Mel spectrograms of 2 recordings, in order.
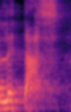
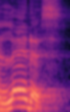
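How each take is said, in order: First: The second syllable sounds like 'ass'. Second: The second syllable sounds like 'us'. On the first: The speaker calls it wrong. "on ne dit pas lettuce" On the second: The speaker calls it right. "C'est lettuce. Us"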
